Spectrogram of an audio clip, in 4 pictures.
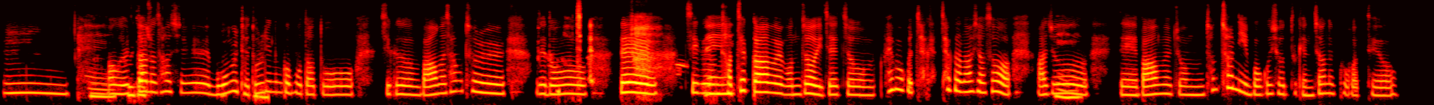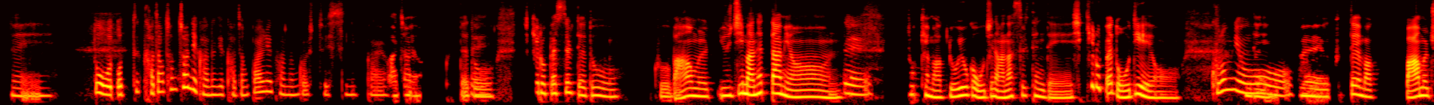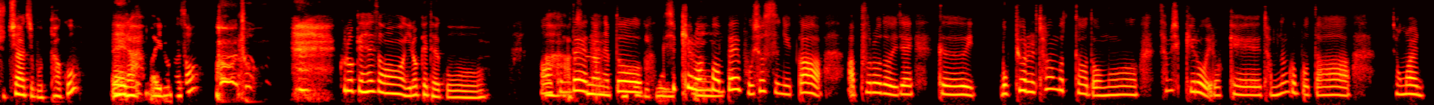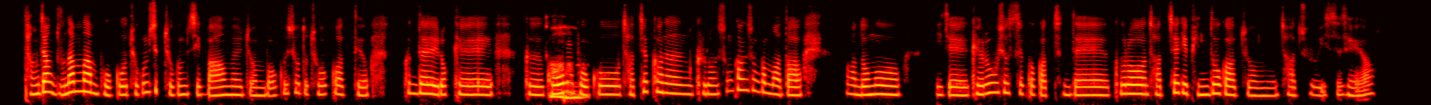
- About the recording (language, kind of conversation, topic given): Korean, advice, 엄격한 다이어트 후 요요가 왔을 때 자책을 줄이려면 어떻게 해야 하나요?
- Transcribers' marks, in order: background speech; unintelligible speech; laughing while speaking: "아 맞아요"; tapping; teeth sucking; teeth sucking; laugh; laughing while speaking: "또"; other background noise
